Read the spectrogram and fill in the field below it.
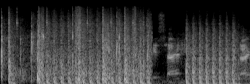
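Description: Rapid bursts of heavy automatic cannon fire from a BMP armored vehicle in the video game Squad pound in a steady rhythm, close and loud, with a short pause before the firing resumes.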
